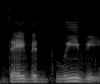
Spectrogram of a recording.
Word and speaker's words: David Levy: Ramsey ah I believe the name of my partner here was mispronounced it's David Levy that's okay the president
